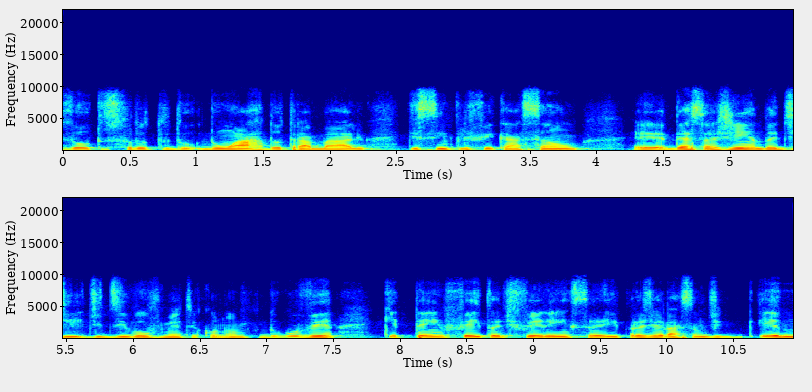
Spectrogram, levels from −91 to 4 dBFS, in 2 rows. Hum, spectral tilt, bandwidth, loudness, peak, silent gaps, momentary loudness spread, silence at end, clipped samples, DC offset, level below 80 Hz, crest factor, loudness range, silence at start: none; -8 dB/octave; 9.6 kHz; -22 LUFS; -4 dBFS; none; 8 LU; 0 s; under 0.1%; under 0.1%; -46 dBFS; 18 dB; 2 LU; 0 s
